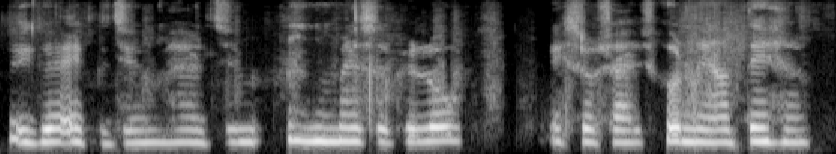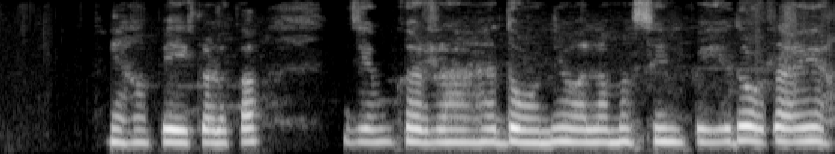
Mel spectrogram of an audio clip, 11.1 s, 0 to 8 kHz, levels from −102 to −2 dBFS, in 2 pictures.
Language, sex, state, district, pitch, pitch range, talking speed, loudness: Magahi, female, Bihar, Gaya, 250 Hz, 240-260 Hz, 160 wpm, -21 LUFS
